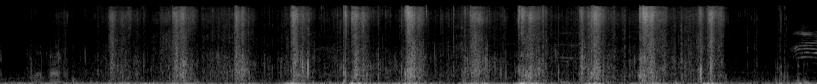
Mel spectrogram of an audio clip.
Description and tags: foley walking whitegravel side
walking on white gravel, recorded from left side of person
foley, side-on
